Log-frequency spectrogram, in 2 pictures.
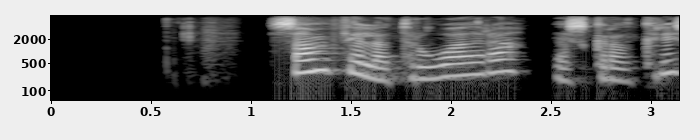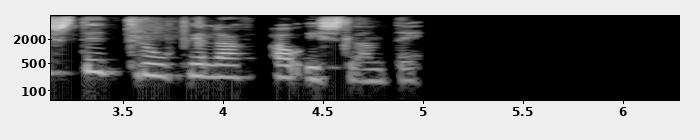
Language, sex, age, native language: Icelandic, female, 40-49, Icelandic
